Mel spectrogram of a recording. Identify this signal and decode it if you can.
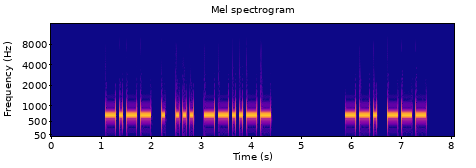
Morse code, heard as a keyed tone, about 17 wpm, 700 Hz. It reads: YES, GO
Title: 3x Word-Spacing - Sentences from Top 500 Words - 17wpm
